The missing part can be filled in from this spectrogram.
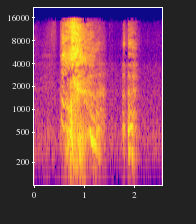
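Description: One loud, explosive sneeze, followed by a quick double sniff or short breath.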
